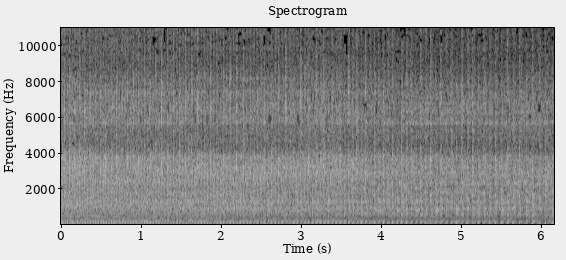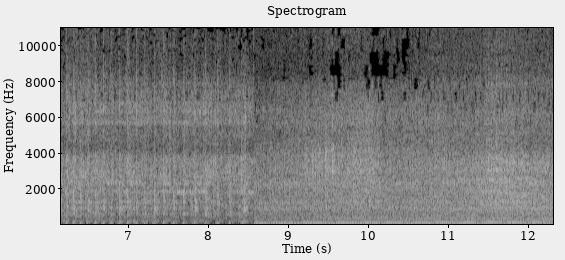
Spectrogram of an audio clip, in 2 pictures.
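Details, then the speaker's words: Wisconsin VH4D engine on an abandoned Bandit model 65 wood chipper, after engine repair and copper washers replacing neoprene ones: strong, deep, even beat that shifts pace partway, no knocking; starts up great, everything runs really well. "starts up great um everything seems to run really well"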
